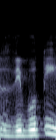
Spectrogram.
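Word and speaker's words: Djibouti: ये जो जिबूती है, हाँ डी साइलेंट है इसके नाम में, ये जो जिबूती है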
